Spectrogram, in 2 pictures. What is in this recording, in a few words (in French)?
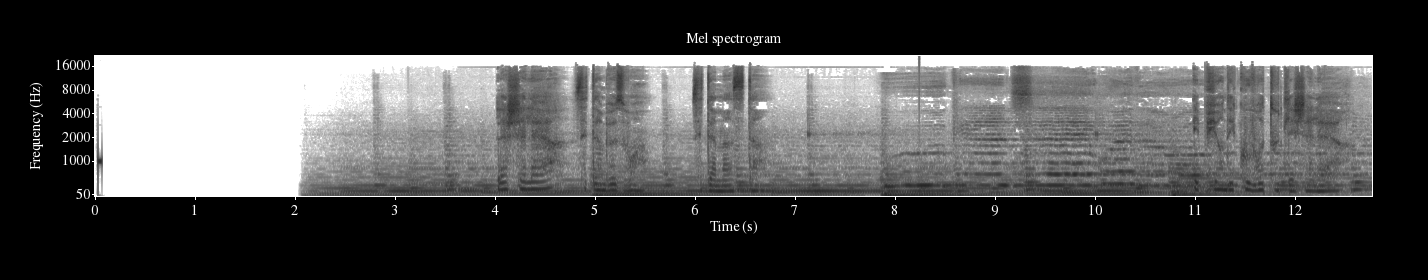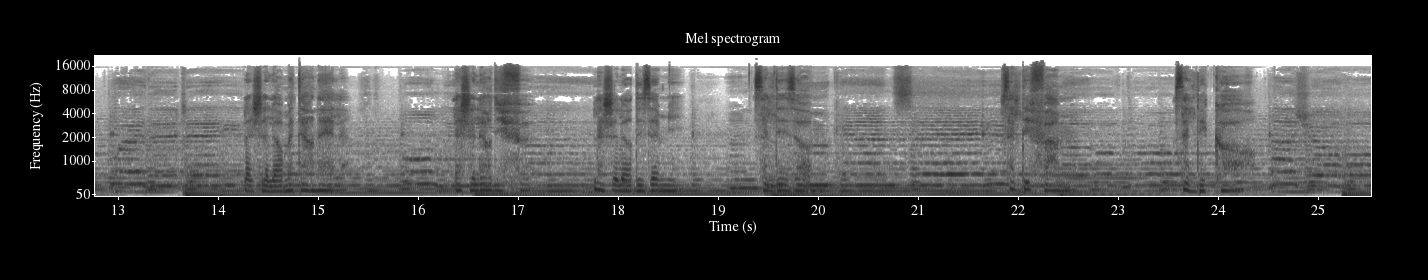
Voix off Douce; Damart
